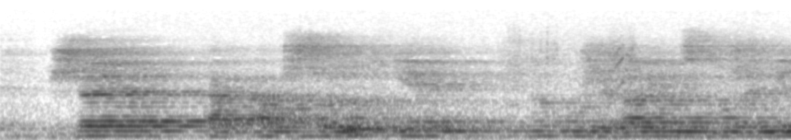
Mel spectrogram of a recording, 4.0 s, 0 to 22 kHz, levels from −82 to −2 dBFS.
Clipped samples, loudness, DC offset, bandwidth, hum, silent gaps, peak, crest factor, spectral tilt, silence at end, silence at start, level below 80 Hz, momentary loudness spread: under 0.1%; -28 LUFS; under 0.1%; 16.5 kHz; none; none; -12 dBFS; 16 dB; -5 dB/octave; 0 s; 0 s; -56 dBFS; 9 LU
